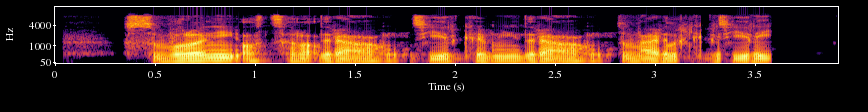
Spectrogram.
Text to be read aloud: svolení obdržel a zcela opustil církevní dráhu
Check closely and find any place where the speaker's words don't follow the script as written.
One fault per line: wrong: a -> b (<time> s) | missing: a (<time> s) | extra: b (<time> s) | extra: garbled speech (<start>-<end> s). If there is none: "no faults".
missing: obdržel (0.9 s)
wrong: opustil -> dráhu (1.3 s)
extra: garbled speech (2.8-3.6 s)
